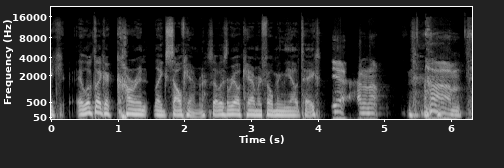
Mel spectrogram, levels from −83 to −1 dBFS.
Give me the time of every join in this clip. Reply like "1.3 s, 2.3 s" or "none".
1.5 s, 2.0 s, 2.6 s, 3.2 s, 4.1 s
